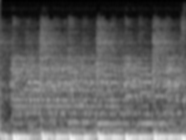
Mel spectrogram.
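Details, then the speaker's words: Cassette tape that stalled from poor pinch roller and capstan traction, played after an alcohol spray treatment, drying and sitting overnight: music at an even pace with no dragging or stalling; normal steady playback. "All right, so it sat overnight, and now give it a play. And as you can hear, it's not stalling out anymore."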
